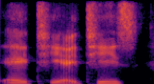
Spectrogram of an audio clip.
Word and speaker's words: AT-AT: guys know and love, like the AT-ATs. Yes, that's how you pronounce it.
